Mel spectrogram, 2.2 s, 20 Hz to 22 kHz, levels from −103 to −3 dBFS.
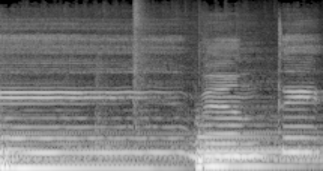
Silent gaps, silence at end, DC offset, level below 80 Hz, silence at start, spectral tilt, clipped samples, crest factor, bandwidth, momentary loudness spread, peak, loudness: none; 0 s; under 0.1%; -22 dBFS; 0 s; -6.5 dB/octave; under 0.1%; 14 dB; 20 kHz; 11 LU; -2 dBFS; -19 LUFS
